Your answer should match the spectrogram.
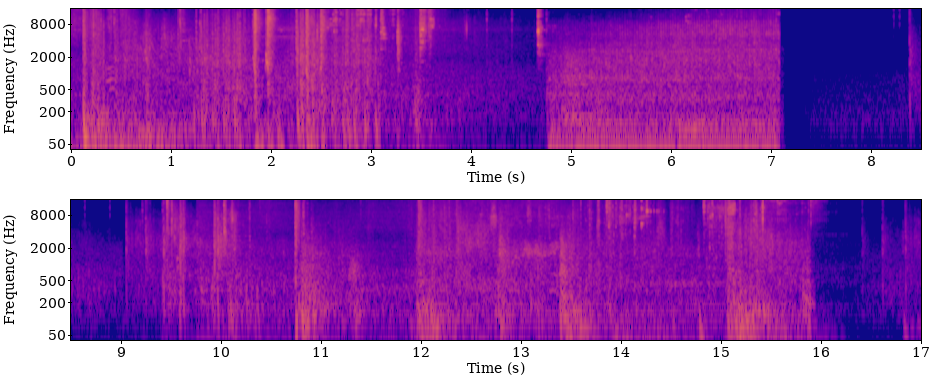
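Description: Gunfire in a team-based shooter match, dense bursts of loud cracks and fusillades with vehicle engine rumble, broken by a brief steady roar and a short quiet gap before more shots resume.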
